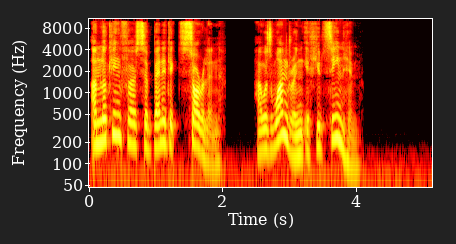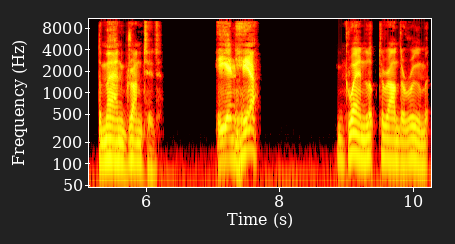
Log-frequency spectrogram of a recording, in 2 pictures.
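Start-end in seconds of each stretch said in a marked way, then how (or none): 0.0-4.1 put-on higher, louder young woman's voice; polite, a bit tense inquiry; young heroine. A narrator's reading. 7.0-7.7 short gruff sarcastic question; gruff engineer. A narrator's reading.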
